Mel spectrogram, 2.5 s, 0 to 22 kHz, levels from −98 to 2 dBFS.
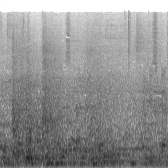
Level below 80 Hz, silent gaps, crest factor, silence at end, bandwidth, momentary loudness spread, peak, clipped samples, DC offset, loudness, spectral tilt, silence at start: -46 dBFS; none; 18 dB; 0 s; 16.5 kHz; 7 LU; -4 dBFS; under 0.1%; under 0.1%; -21 LUFS; -6.5 dB/octave; 0 s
